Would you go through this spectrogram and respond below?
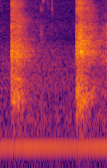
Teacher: so we call this one a tongue scraper tongue scraper because the back of the tongue goes up to the pallet and it scrapes the pallet just a little bit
